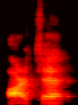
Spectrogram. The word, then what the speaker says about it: archipelago: And next word is archipelago. Archipelago. And again, as you can see, I have added this line to show that the stress is on let's say that on the third actual syllable.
